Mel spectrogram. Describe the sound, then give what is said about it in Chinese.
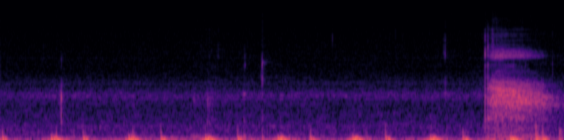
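A quick, steady heartbeat thumps in low, muffled double beats, repeating throughout, with a brief rustling hiss near the end. “我紧张的手都出汗，心跳就特别特别快，咚咚咚咚咚咚的。”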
